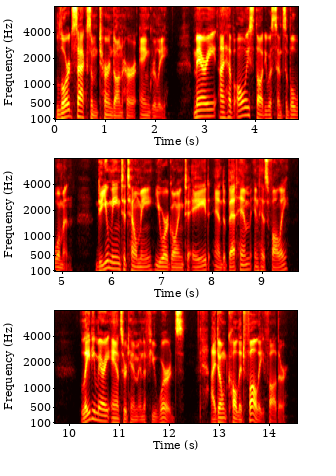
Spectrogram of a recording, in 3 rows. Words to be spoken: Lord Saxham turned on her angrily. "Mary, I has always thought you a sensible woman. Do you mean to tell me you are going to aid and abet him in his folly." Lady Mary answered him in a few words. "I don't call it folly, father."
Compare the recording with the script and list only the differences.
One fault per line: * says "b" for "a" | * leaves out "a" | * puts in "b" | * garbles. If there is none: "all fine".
* says "have" for "has"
